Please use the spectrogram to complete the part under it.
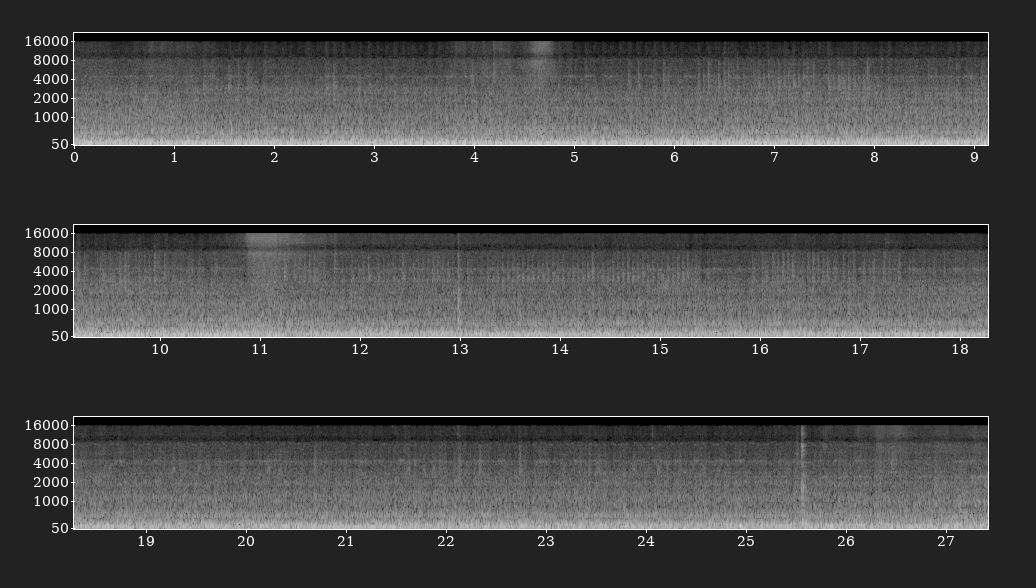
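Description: A bus engine rumbles low and steady, then settles to a quieter idle.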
